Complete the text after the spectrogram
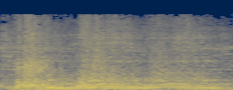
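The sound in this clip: A race car engine revs hard, Lightning McQueen from the film Cars, giving a loud, sustained roar for about two seconds whose pitch wavers up and down, with no voices over it.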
